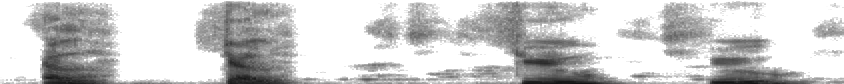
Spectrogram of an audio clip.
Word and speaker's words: quel: এল ও এস ক্যাল আচ্ছা এই প্রত্যেকটার উচ্চারণ কিন্তু এই ক্যাল ক্যাল এই ক্যাল প্রত্যেকটার উচ্চারণ কিন্তু একই কল কল অর্থাৎ প্রত্যেকটার উচ্চারণ হল কল তো এই উচ্চারণ এবং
